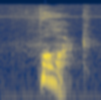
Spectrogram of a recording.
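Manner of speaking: high-pitched mock panic outburst; acted panic. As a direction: blurt it out high, acting alarmed. Acted reaction to the fairy swarm.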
